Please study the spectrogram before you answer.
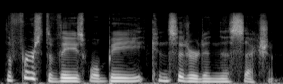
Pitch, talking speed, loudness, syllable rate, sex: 150 Hz, 210 wpm, -16 LUFS, 5.6 syllables/s, male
